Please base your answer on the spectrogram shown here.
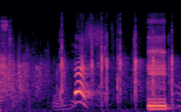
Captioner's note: buzzer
